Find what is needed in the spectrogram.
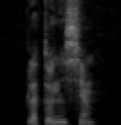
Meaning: Platonic
- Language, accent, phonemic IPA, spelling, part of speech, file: French, France, /pla.tɔ.ni.sjɛ̃/, platonicien, adjective, LL-Q150 (fra)-platonicien.wav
